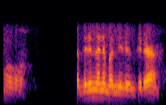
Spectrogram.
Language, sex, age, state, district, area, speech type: Kannada, male, 60+, Karnataka, Shimoga, rural, conversation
